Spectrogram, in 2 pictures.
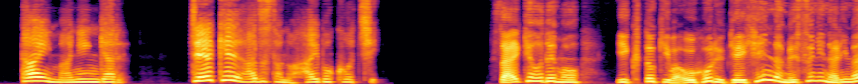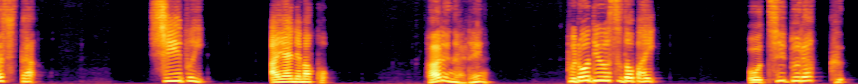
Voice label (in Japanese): タイトルコール, ASMR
